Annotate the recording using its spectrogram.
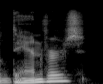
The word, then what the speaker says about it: Danvers: So, Brie Larson played Carol Denvers. No, I'm sorry, Carol Danvers. Carol Danvers, that's how you pronounce it, or Captain Marvel.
